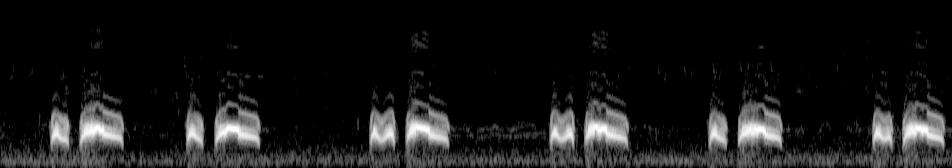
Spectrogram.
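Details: Spotted dove calling as a trapping lure, giving six steady two-part phrases, a brief doubled coo followed by a longer slurred, slightly wavering note, about every one and a half seconds against silence.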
